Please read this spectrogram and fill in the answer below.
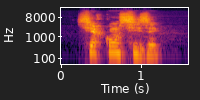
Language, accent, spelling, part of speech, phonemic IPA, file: French, Canada, circoncisez, verb, /siʁ.kɔ̃.si.ze/, LL-Q150 (fra)-circoncisez.wav
- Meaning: inflection of circoncire: 1. second-person plural present indicative 2. second-person plural imperative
